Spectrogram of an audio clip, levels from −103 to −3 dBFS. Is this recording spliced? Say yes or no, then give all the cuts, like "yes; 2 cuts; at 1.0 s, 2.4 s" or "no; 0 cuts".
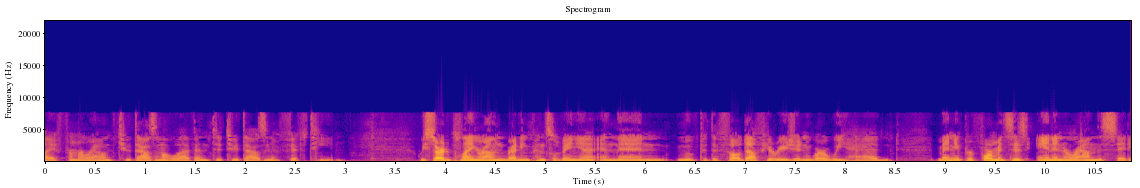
no; 0 cuts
